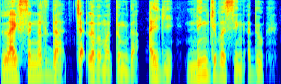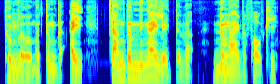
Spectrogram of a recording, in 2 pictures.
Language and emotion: Manipuri, happy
